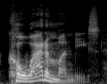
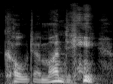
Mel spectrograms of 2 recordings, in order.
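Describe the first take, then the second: First: The start splits into two syllables, co-a. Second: The start sounds like the single syllable coat. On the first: The speaker calls it right. "but instead like Croatia" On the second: The speaker calls it wrong. "They don't sound like something you wear in the winter"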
